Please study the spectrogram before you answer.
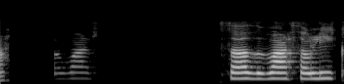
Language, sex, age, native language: Icelandic, female, 9, Icelandic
